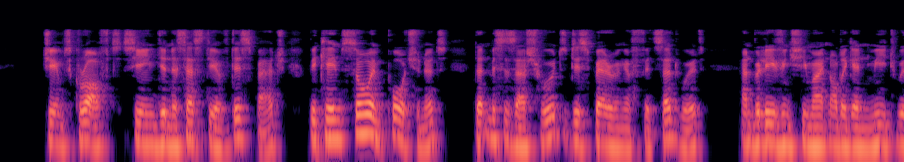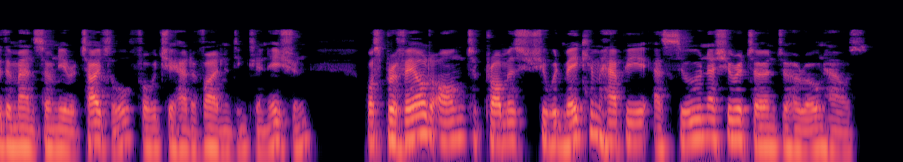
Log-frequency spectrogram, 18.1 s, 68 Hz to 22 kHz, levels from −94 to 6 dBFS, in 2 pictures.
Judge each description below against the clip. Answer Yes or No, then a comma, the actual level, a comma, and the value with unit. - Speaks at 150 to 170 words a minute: No, average, 190 wpm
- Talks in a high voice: No, low, 130 Hz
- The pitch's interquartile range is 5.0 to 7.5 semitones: No, average, 3.8 semitones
